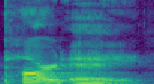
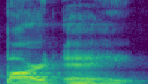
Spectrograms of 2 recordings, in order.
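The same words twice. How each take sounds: First: The P has a strong puff of air. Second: The P has little air, like a B. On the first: The speaker calls it right. "pronounce that with more air" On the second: The speaker calls it wrong. "not part A"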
